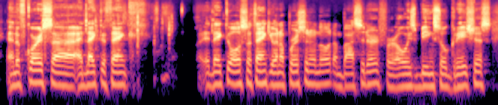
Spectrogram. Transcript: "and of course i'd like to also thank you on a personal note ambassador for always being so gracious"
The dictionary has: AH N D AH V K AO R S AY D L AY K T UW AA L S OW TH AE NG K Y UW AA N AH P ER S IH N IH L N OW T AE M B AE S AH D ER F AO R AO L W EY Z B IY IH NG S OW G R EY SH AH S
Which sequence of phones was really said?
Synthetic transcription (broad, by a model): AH N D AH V K AO R S AY D L AY K T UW AA L S OW TH AE NG K Y UW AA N AH P ER S IH N IH L N OW T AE M B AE S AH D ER F AO R AO L W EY S B IY IH NG S OW G R EY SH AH S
